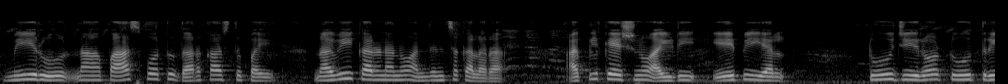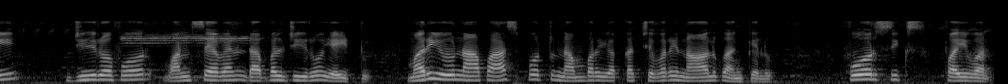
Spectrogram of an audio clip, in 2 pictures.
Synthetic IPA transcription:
miːɾunaːpaːspoːɾʈːud̪ɐɾɐkaːst̪upɐj | nɐʋiːkɐɾɐɳɐnuɐnd̪iɲt͡ʃɐkɐlɐɾa̰ːɐ̰plikeːʂɐnɐjɖiːeːpiel | ʈuːd͡ʒiːɾo̞ːʈuːt̪ʰɾiː | d͡ʒiːɾo̞ːpʰoːɾʋʔɐnseʋenɖɐbɐld͡ʒiːɾo̞ːejʈṵ | mɐɾijunaːpaːspoːɾʈːunɐmbɐɾjɔkːɐt͡ʃiʋɐɾinaːluɡuɐŋkelṵ | pʰoːɾsiks | pʰɐjʋɐn

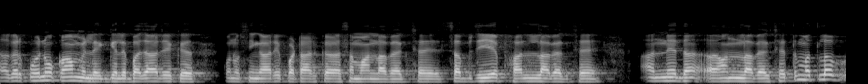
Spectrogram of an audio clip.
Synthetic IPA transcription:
əɡəɾkonokamːelek̚ɡelebəd͡ʒaːɾeːkkoːnosɪ̃ŋɡaːɾepəʈaːʈkesəmaːnlaːbɛkt͡ʃʰɛsəbd͡ʒiepʰəllaːbɛk̚t͡ʃʰɛ | ə̰nəd̪anlaːbɛk̚t͡ʃʰɛt̪omət̪ləb

